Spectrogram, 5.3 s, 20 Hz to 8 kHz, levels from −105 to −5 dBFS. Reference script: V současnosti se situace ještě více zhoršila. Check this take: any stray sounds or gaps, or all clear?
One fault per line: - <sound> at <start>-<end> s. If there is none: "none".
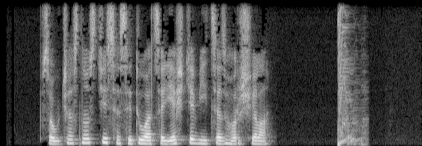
- thud at 4.2-4.6 s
